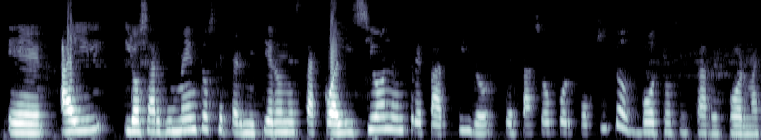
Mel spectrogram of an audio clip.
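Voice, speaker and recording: A woman from Mexico speaking earnestly at an academic panel, with ironic asides and frequent tag questions. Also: mid-range voice. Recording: dull lo-fi recording.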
